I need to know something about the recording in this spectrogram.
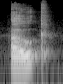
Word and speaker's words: oke: I believe oak, O-K-E, pronounced like the tree oak, actually was a slang term, if possibly an outdated one in 1967.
